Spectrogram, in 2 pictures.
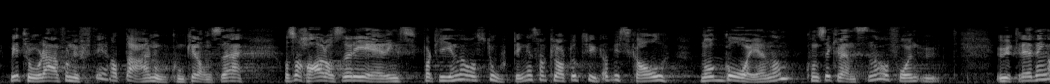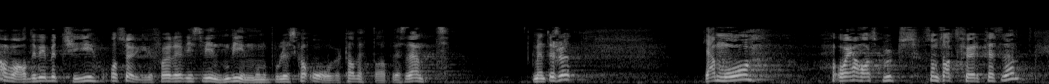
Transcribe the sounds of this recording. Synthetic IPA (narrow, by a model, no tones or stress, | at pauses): ʋɪt̪ʰɾuːɖɛæɾfɔɳʉft̪ɪɑt̪̚d̪ɛæɳuːəkʰʊŋkʉɾɑnsəd̪æɾɔs̬ɔhɑɾɑlsɔɾɛjeːɾɪŋspʰɑʈʰiːənəɔst̪uːʈɪŋːəsɔhɑɾkʰlɑːʈːʊt̪ʰyːd̪lɪɑt̪ʋɪskɑlnoːɡoːjɛnːɔmkʰʊnsəkʰʋɛnsənəɔfoːɛnʉ | ʔʉːt̪ɾeːd̪nɪŋɑʋʋɑːd̪ɛʋɪlbət̪ʰyːɔsœɾɡəfɔɾʋɪsʋɪnʋɪnːmʊnʊpʰuːləskɑʔoːʋəʈʰɑːd̪ɛt̪ːəɑ̰pʰɾɛsɪd̪ɛnt̪ | mɛnt̪ɪlʂɭʉt̪ː | jæɪmɔ | ɔjæɪhɑɾspʉːʈsɔmsɑk̚t̪føːɾpʰɾɛsɪd̪ɛnt̪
